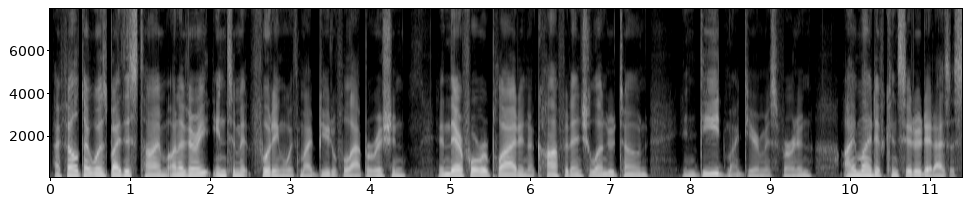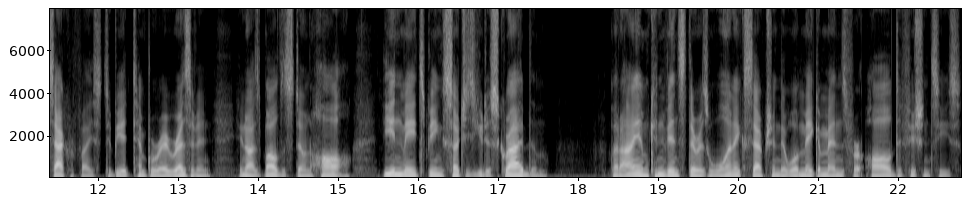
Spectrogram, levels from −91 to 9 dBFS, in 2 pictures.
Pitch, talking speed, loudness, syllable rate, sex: 115 Hz, 175 wpm, -20 LUFS, 5.9 syllables/s, male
